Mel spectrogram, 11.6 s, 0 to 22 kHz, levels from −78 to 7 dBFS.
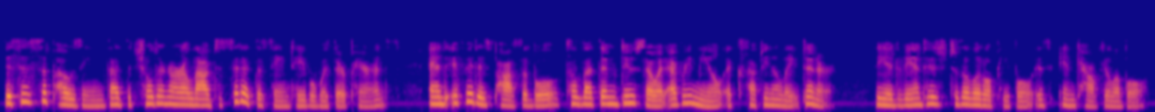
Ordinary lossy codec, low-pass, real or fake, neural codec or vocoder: MP3, 24 kbps; 7.2 kHz; real; none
